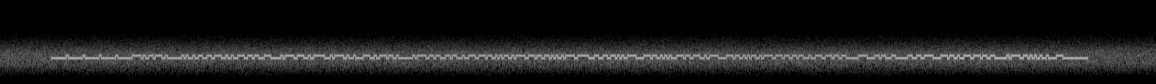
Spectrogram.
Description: RTTY (45.45 baud, 170 Hz shift), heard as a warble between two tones, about 1360 Hz centre, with radio static and a narrow filter. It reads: FINALMENTE, ELLA SE RETIRO Y NO SE LA VOLVIO A VER.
